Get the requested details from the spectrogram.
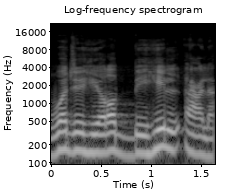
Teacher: I'm saying rabbihil. I'm going straight to lam. But if I start with it, al, I have to pronounce it. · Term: Hamzatul wasl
